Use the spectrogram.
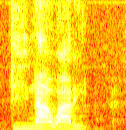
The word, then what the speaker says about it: Dinawari: Was Ibnu Qutaibah Adinawari jangan addinuri bacanya ya dinawari jangan addinuri enggak ada kota Dainur ada dinawar dinawar he alasma enggak Ada asmi.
